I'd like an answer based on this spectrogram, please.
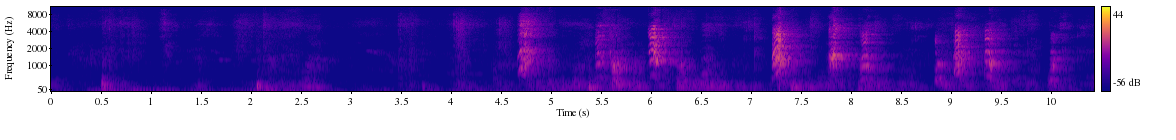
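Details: Six-week-old English Mastiff puppies from a Czech kennel play together, giving a busy run of short, high yappy barks and yips with low growly bits, irregular and rising in density toward the end.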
